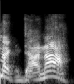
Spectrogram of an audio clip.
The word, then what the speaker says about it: McDonagh: But you got to say it like this. Martin McDonagh. McDonagh?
